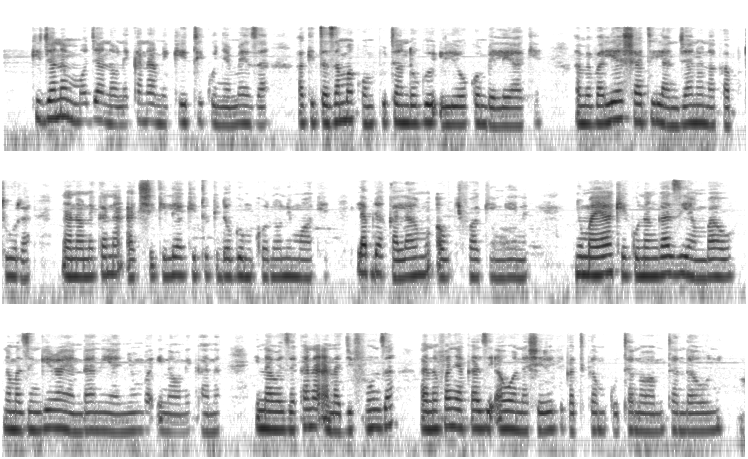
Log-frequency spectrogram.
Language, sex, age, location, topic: Swahili, female, 18-24, Nairobi, education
